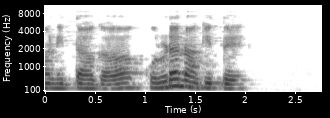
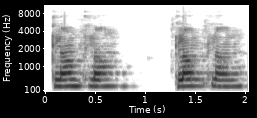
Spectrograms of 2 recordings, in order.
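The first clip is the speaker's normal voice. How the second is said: higher, louder ringing clang of a hammer; clanging tool sound; 5 semitones higher, 4 dB louder, much faster than usual. Retold or imitated. Blind boy recalling his father's workshop, imitated hammer clang. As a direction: ring it out like metal on metal. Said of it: "ಅಪ್ಪನ ಕೆಲಸದ ದನಿ".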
